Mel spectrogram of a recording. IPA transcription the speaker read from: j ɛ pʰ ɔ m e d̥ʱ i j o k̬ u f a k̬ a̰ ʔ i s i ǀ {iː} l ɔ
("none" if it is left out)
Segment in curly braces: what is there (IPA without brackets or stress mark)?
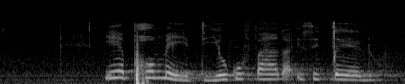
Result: ɛː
